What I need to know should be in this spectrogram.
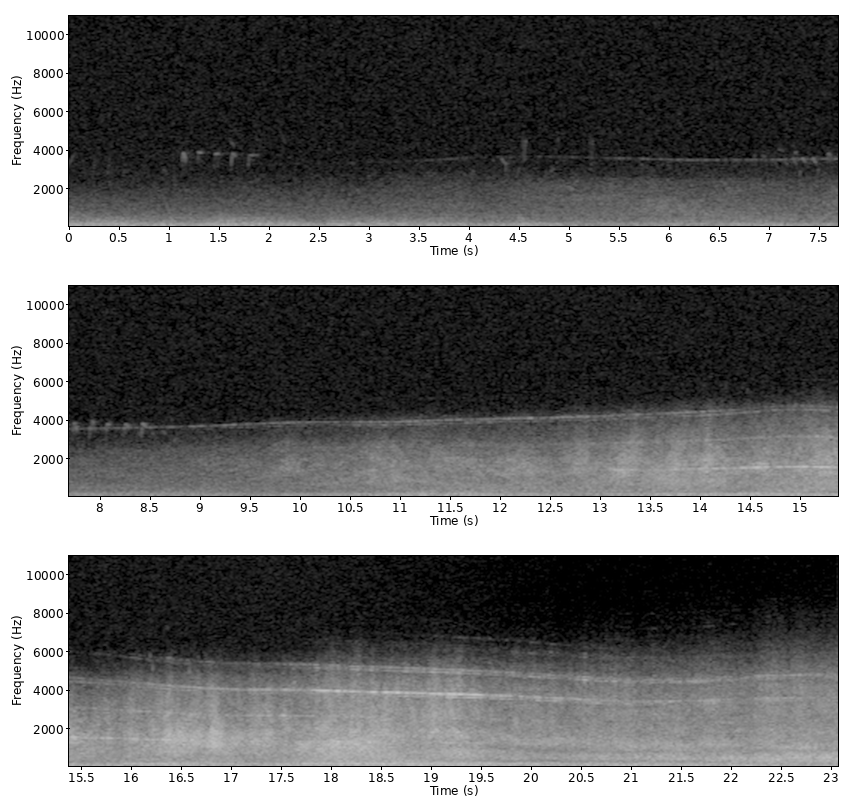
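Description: A jet airliner's engines roar and whine, growing steadily louder as the plane approaches.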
